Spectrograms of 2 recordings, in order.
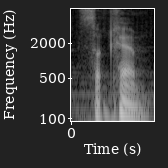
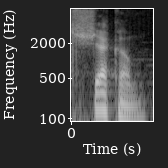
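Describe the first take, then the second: First: The word begins with an s sound. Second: The word begins with an sh sound. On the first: The speaker calls it right. "It's Sekhem" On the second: The speaker calls it wrong. "not Shechem"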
